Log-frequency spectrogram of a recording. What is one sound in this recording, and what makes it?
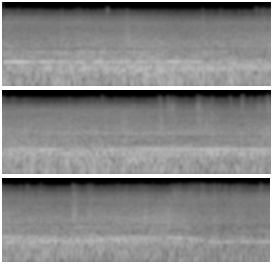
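Dogs' paws patter softly on sand.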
